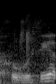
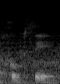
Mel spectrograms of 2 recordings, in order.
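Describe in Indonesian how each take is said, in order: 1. Ada vokal u pendek setelah b. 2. Tidak ada vokal setelah b. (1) "pakai dhamma" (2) "pakai sukun"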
